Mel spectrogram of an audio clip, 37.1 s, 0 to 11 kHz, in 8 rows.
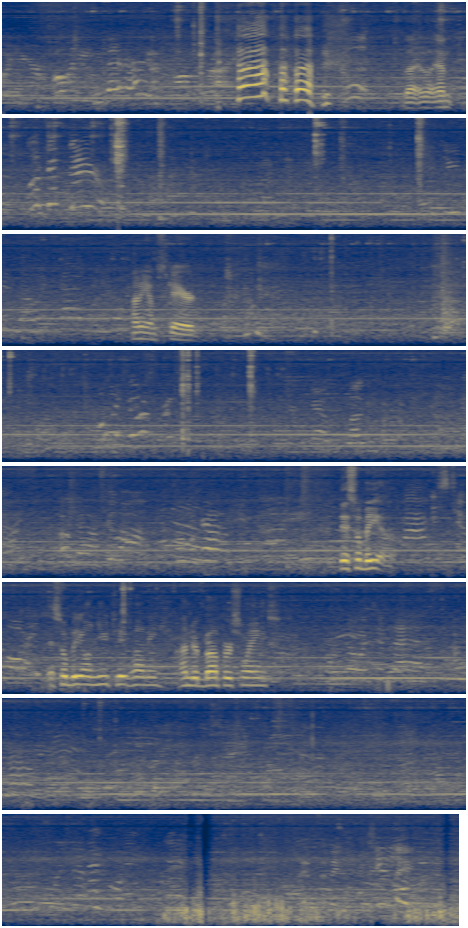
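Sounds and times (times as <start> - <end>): people's voices: 0.0 - 37.0
steady mechanical hum: 0.0 - 37.0.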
